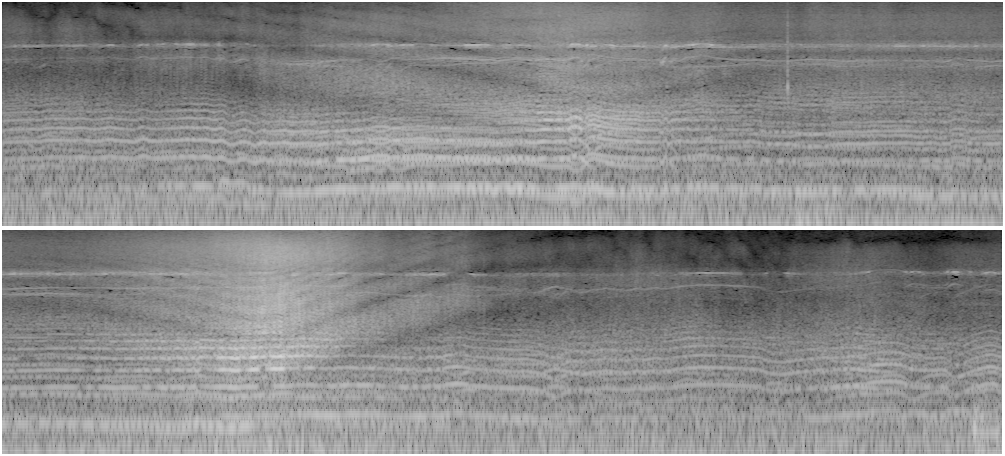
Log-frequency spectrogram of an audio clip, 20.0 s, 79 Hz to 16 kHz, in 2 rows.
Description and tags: UAS Drone Flying 01
Field recording of a Phantom 4 Pro drone flying.
4, Drone, field, flying, Phantom, Pro, recording, sound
